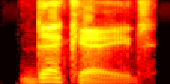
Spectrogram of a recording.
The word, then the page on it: decade: British English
